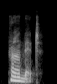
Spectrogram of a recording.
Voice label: "pronate", Indian; Dictionary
